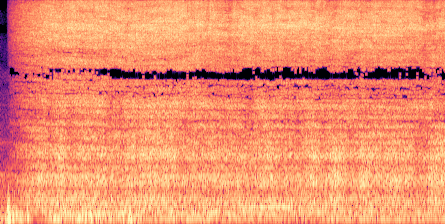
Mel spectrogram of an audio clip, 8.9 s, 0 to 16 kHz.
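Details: Vacuum pump evacuating line sets on a new Hoshizaki ice machine install, reaching 956 microns: steady even hum with constant airy hiss, no knocks or surges; running normally.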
